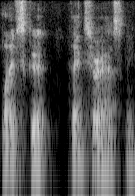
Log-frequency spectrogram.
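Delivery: low, flat, deadpan, lifeless monotone. Describing someone's flat energy when asked how they are, imitating a flat monotone.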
